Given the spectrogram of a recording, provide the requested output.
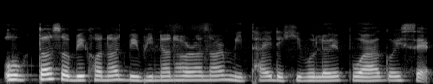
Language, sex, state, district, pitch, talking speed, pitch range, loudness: Assamese, female, Assam, Kamrup Metropolitan, 190 Hz, 110 wpm, 180-205 Hz, -17 LUFS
